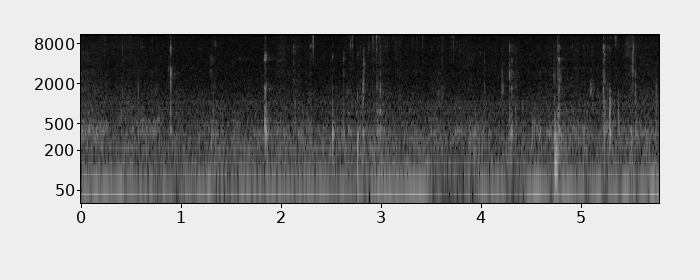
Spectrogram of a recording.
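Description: Close-miked chewing of a soft croissant, with a scattering of small crackles and mouth clicks.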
